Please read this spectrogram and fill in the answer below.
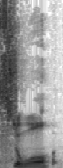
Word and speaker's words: Sewell: Sewell, which is you'd think it's 2 syllables, but it's 1. It's Sewell. Sewell. It rhymes with tool, the band, or like a wrench.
